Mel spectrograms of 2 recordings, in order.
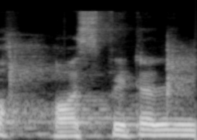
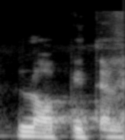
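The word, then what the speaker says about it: L'Hôpital: कई स्टूडेंट्स इसको हॉस्पिटल या फिर हॉस्पिटल इस तरीके का बोलते हैं। इसका करेक्ट प्रोनाउंसिएशन लॉपीथल है।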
